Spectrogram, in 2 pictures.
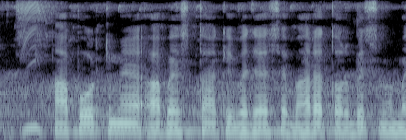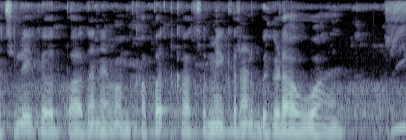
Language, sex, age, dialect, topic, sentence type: Hindi, male, 18-24, Kanauji Braj Bhasha, agriculture, statement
